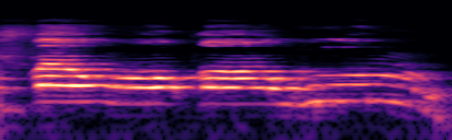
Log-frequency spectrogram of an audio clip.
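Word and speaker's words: فَوْقَهُمْ: Kemudian ila tayri fawqahum, kata fawqahum, fa-nya dibaca fathah satu harokat, kemudian wawunya dibaca sukun. Fawqahum, qafnya dibaca tafkhim tebal fathah satu harokat, kemudian ha-nya dibaca tafkhim tebal dhammah satu harokat, dan mimnya dibaca sukun.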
